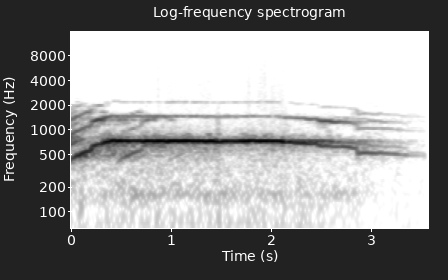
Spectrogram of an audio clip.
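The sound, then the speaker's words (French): A single wolf howls in one long, sustained note that rises at the start, holds steady, then dips and fades away, clear with no other sounds. “Le loup a chanté un long temps.”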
